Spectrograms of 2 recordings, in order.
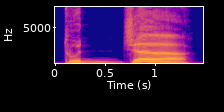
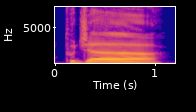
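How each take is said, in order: First: The j sound is held and doubled. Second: The j sound is short and single. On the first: The speaker calls it right. "mais en retenant, ce qui donnera tudja" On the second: The speaker calls it wrong. "et non pas tuja"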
